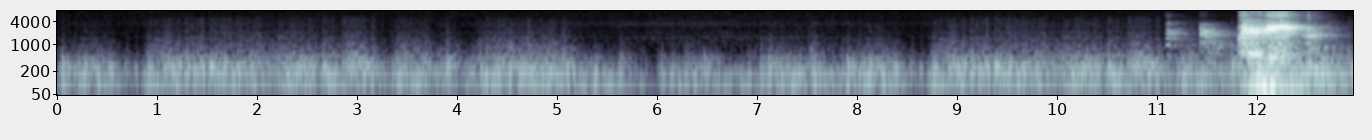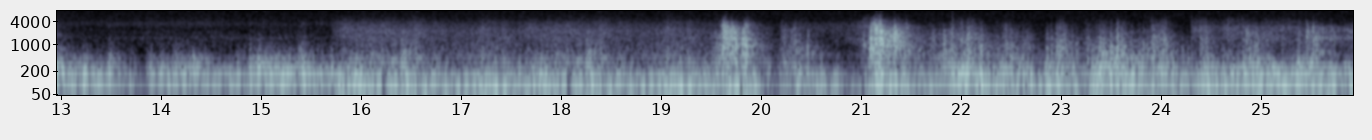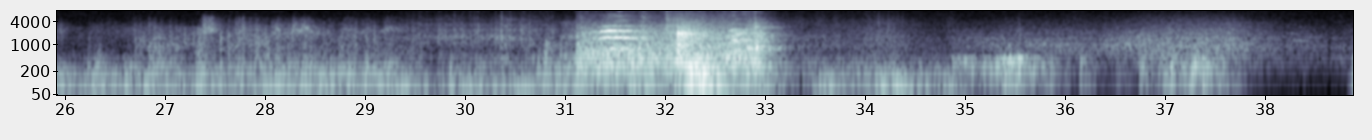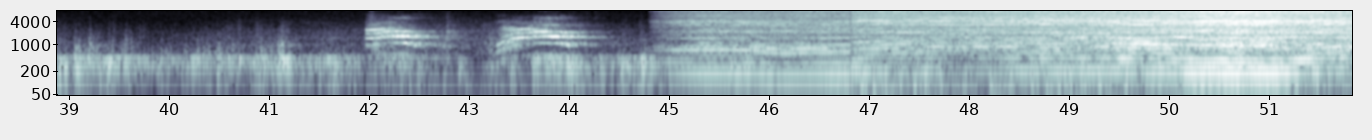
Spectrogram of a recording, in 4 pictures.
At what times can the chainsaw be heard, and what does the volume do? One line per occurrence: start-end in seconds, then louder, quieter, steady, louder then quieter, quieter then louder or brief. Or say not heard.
44.8-51.7 louder.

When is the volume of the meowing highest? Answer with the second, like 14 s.
32 s.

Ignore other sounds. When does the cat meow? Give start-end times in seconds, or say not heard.
11.4-12.8, 31.1-33.0, 42.0-44.2.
